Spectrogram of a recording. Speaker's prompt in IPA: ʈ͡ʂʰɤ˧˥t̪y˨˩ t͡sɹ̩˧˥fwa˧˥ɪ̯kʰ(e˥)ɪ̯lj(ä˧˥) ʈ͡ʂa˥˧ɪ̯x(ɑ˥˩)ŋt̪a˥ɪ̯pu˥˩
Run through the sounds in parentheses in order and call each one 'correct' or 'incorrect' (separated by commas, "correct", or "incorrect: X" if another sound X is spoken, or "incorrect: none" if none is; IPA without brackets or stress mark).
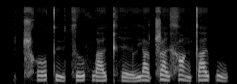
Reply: incorrect: e˨˩, incorrect: ä˥˧, correct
